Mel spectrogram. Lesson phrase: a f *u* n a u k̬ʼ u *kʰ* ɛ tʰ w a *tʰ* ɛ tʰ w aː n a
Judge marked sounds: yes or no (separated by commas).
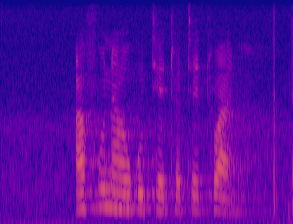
yes, no, yes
